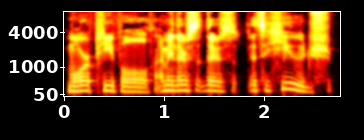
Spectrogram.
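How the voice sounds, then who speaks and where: A man with a North American accent talks casually as a co-host. His mid-pitched voice is recorded dry, with little room sound. He is laid-back and drops in wry remarks. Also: fairly even intonation, a little slow, a bit bright, no room sound. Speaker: podcast co-host. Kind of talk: casual chat.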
